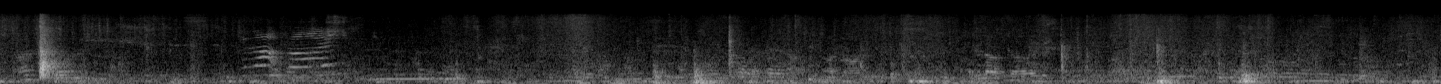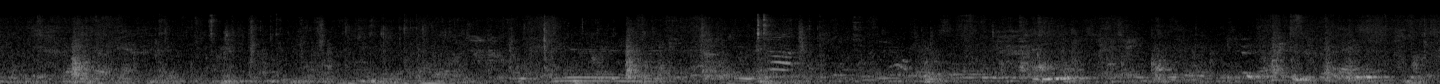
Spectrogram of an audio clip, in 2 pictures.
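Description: A crowd of people chatter and call out in a large echoing hall.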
